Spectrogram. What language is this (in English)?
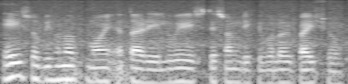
Assamese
